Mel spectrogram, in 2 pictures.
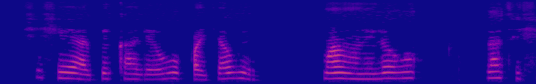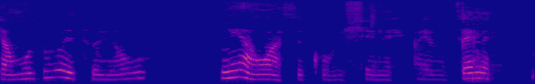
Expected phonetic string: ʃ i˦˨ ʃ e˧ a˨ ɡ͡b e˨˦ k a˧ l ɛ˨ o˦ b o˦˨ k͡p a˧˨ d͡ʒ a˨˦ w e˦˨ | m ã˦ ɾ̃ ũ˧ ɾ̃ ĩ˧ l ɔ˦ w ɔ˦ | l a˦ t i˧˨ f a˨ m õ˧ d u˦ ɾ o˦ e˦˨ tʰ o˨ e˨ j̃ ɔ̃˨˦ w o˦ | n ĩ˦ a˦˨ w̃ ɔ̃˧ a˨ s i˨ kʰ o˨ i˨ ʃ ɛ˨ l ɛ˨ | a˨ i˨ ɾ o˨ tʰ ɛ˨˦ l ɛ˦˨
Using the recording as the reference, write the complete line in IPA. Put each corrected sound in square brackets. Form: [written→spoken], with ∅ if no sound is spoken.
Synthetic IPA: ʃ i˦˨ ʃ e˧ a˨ ɡ͡b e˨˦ k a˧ l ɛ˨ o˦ [b→w] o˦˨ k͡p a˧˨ d͡ʒ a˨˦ w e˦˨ | m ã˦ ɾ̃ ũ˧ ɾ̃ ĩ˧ l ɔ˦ w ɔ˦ | l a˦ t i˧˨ [f→ʃ] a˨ m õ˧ d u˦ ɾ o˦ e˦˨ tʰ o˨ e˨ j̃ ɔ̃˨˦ w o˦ | n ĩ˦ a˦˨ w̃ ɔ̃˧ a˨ s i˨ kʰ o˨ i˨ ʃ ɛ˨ l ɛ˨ | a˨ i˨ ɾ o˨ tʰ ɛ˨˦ l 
